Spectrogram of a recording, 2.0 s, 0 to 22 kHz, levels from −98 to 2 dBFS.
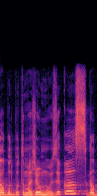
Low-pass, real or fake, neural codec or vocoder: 14.4 kHz; real; none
